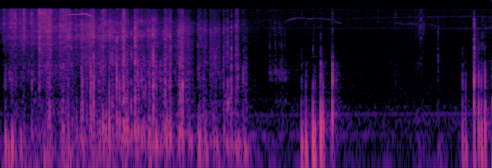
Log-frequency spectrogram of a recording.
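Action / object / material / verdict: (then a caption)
scrape / round cork trivet / cork / none. A large, flat, solid round cork trivet is held in both hands and scratched with long painted fingernails. The result is a dense, low, muffled scratching for about two and a half seconds. It is followed by quieter pauses broken by short bursts of scratching.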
